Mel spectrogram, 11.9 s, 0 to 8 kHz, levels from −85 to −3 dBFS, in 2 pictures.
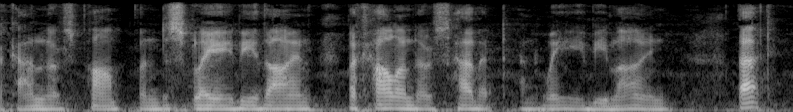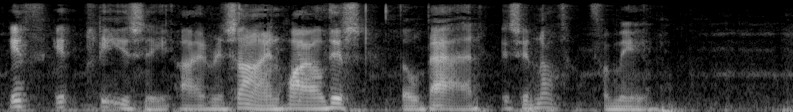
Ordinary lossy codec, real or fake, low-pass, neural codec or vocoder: AAC, 48 kbps; fake; 7.2 kHz; codec, 16 kHz, 4 kbps, FreqCodec, larger model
